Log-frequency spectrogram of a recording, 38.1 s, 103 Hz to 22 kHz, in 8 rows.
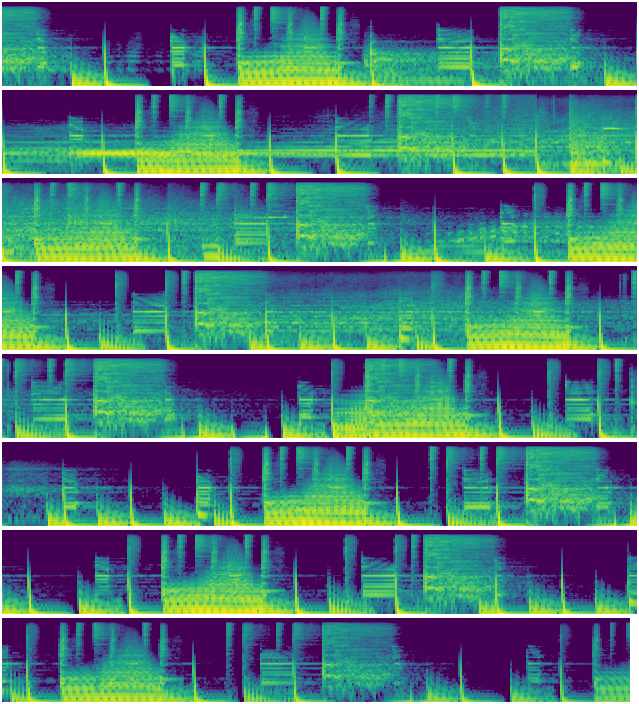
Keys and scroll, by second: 28.1 b.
